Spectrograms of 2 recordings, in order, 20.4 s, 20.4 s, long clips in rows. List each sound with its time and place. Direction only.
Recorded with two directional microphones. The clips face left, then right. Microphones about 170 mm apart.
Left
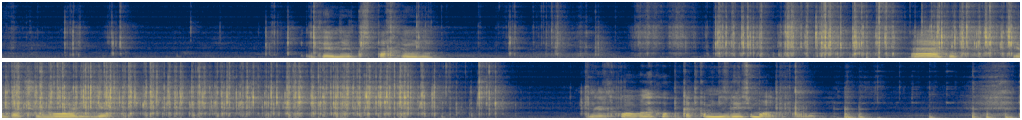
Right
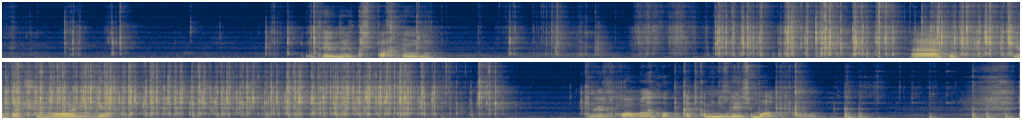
0.6 s a sound: 5° left (ahead or behind)
2.6 s speech: 5° left (ahead or behind)
5.0 s a sound: 5° left (ahead or behind)
6.3 s crumpling: 10° left (ahead or behind)
16.0 s speech: centre (ahead or behind)
17.8 s speech: 15° left (ahead or behind)
20.0 s music: centre (ahead or behind)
